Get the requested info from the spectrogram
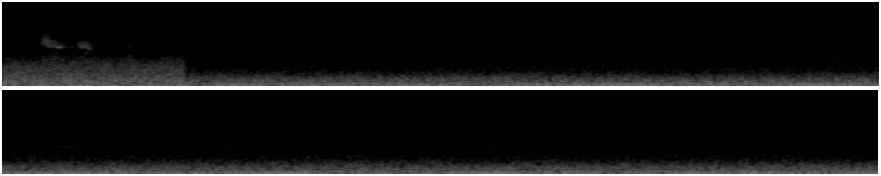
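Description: Outdoor ambience with a couple of short high bird chirps under half a second in. About a second and a half in it switches abruptly to quiet indoor room tone with a low steady hum.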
